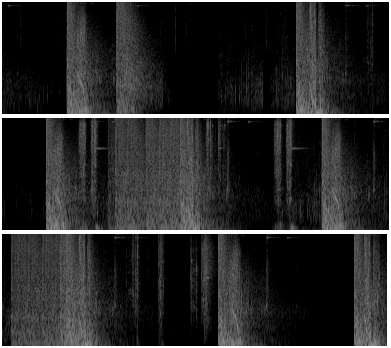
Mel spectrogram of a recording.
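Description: A sniper rifle fires loud single shots, each ringing out and fading.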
